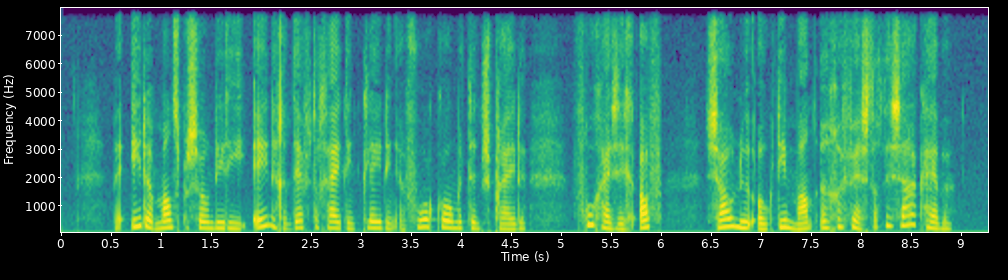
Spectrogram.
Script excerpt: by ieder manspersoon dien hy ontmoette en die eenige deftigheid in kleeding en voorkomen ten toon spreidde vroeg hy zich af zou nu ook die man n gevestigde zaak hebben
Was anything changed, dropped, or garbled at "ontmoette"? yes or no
yes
